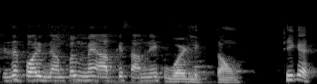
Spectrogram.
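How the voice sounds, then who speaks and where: A male teacher runs an English lesson in a classroom, lively and coaxing, firing questions at his students and repeating them. The recording is slightly muffled, with a faint hum underneath. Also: high-pitched, normal speed.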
